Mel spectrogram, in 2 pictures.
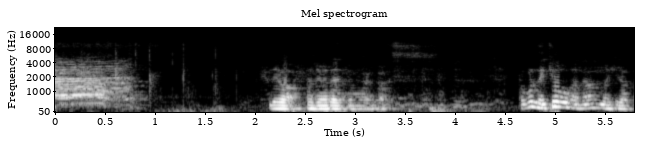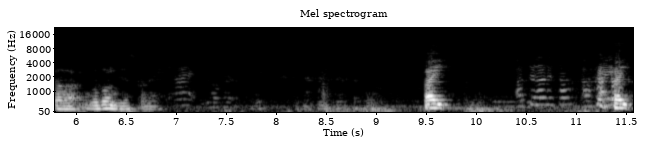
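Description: A young man speaks casually into a microphone over loudspeakers.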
